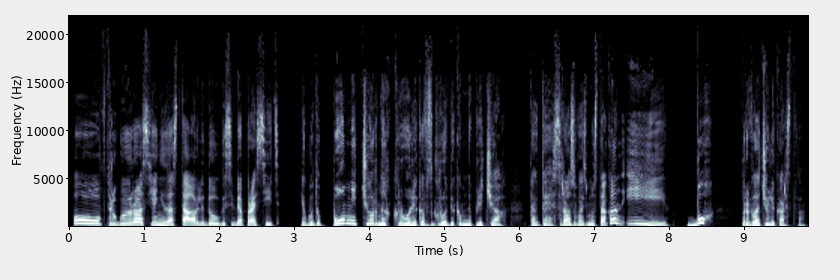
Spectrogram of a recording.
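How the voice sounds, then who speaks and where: A woman's voice: big pitch swings, normal speed, darkish tone, no echo, studio quality. A woman voicing a stubborn wooden puppet boy who whines and pleads in a storybook reading. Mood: cheerful. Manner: whining, pleading, shrill.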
